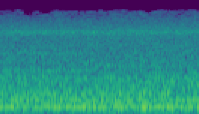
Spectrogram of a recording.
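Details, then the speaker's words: Maytag Dependable Care Quiet Pack gas dryer after cleaning and reassembly, test run not yet hooked up at the back: steady mid-pitched hum with constant tone and even airflow rush, no thumps or scraping; runs normally. "Okay, this is a Maytag Dependable Care Quiet Pack, and it's time for a test run."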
